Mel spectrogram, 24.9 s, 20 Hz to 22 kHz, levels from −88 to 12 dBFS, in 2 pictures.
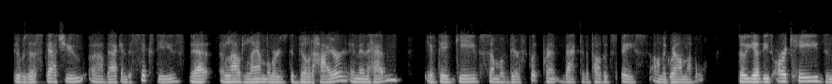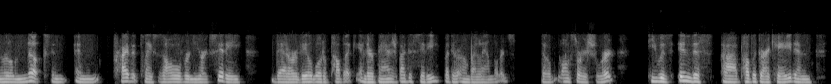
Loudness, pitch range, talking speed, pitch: -23 LUFS, 135-155 Hz, 190 wpm, 140 Hz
